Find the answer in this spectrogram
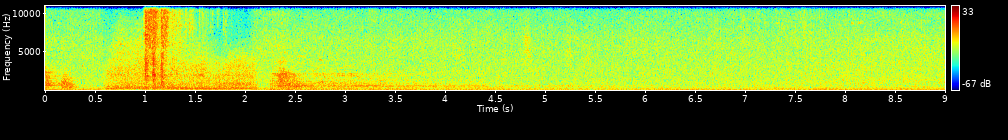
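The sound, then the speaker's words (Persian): Two loud, sharp bursts of gunfire crack out in the first few seconds, aimed at a passenger aircraft in flight, then fade, leaving the steady droning engine hum of the aircraft cabin running underneath. “دارن تیراندازی میکنه.”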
